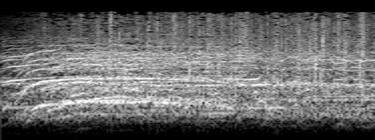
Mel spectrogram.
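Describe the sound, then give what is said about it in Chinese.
Audience cheering and whooping as a guest is introduced on stage, a loud, sustained burst of many voices that stays steady throughout. “掌声在哪里 ？”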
